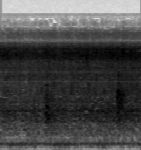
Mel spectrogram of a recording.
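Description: A steady hiss with no speech, like running water or something sizzling, at a moderate level.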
